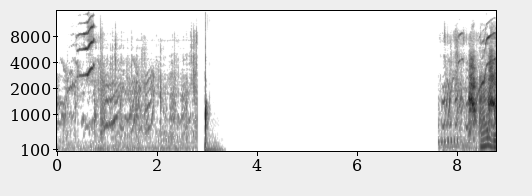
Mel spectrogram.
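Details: Guinea pigs kept at a caviary and rabbitry in Cabugao, Ilocos Sur, give a short burst of high, rising whistled squeals with bright overtones, then faint chatter, a sharp click, silence, and a final cluster of loud squeals.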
